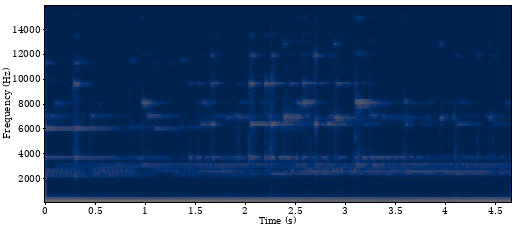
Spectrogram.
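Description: Crystal singing bowls hold a steady low hum of a few blended tones, while a set of hanging metal chimes, struck with a stick, rings out over it in many bright, high tinkling notes that keep being renewed.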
